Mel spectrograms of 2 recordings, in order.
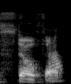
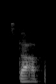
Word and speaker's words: Stafa: I pronounce it well Gibby said stoa stoa and what do you think Stafa Stafa is correct nice I said sta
